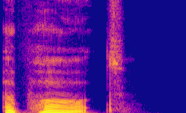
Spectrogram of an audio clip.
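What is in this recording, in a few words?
"apart" British English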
